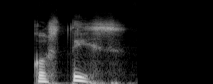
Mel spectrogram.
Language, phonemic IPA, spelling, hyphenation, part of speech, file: Greek, /ko.ˈstis/, Κωστής, Κω‧στής, proper noun, EL-Κωστής.ogg
- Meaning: A shortened, everyday form of Κώστας, of Κωνσταντίνος, Constantine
